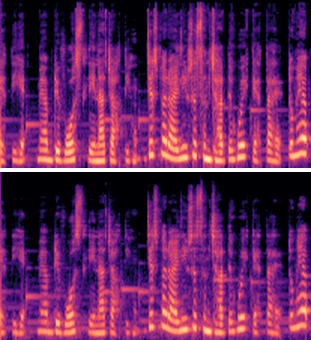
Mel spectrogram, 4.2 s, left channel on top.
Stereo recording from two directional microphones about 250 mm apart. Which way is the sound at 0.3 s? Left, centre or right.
Left.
